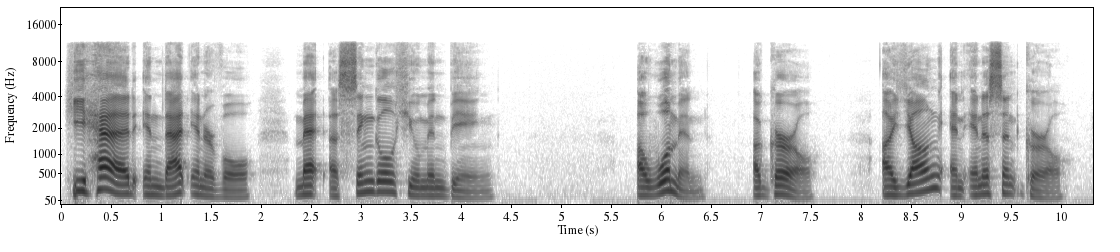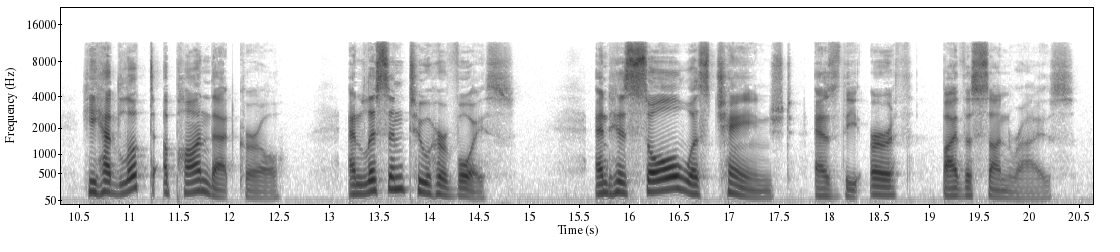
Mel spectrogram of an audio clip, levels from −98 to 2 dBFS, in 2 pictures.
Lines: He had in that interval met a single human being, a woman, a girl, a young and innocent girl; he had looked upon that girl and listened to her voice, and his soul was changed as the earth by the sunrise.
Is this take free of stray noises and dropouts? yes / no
yes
